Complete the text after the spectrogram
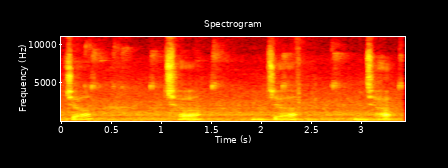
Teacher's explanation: स्पर्श संघर्षी व्यंजन, मतलब वो स्पर्श व्यंजन भी होते हैं, साथ में हमारी जीभ थोड़ा घर्षण करती हुई वो वर्ण हमारे मुंह से बाहर आते हैं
